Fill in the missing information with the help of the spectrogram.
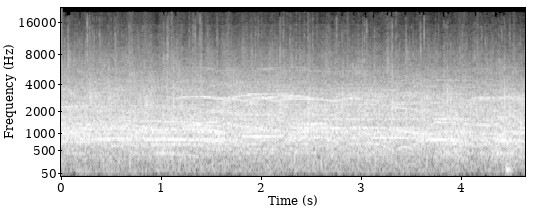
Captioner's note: crowd cheers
